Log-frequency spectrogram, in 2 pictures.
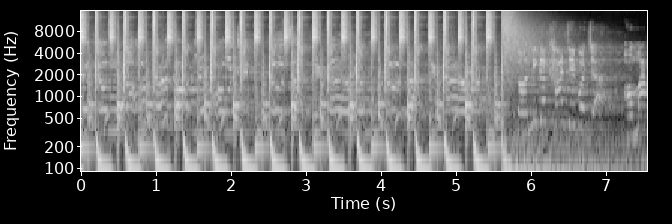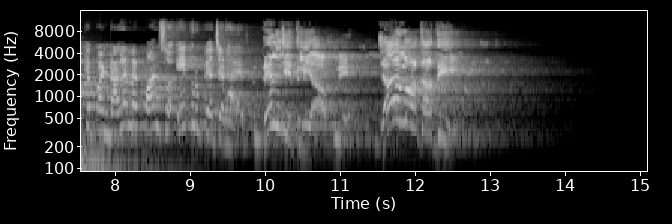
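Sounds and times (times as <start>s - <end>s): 
Hi-Fi dholak mix of a Navratri song: 0.0s - 7.9s.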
